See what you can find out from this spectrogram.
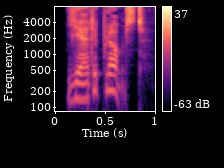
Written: hjerteblomst

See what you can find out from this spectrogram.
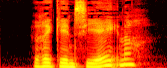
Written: regensianer

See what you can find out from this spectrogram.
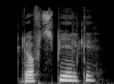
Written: loftsbjælke

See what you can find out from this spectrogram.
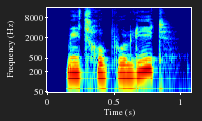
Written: metropolit

